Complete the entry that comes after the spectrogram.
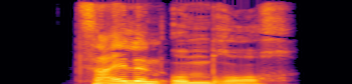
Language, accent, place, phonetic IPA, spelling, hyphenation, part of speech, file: German, Germany, Berlin, [ˈt͡saɪ̯lənˌʔʊmbʁʊx], Zeilenumbruch, Zei‧len‧um‧bruch, noun, De-Zeilenumbruch.ogg
- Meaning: line break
